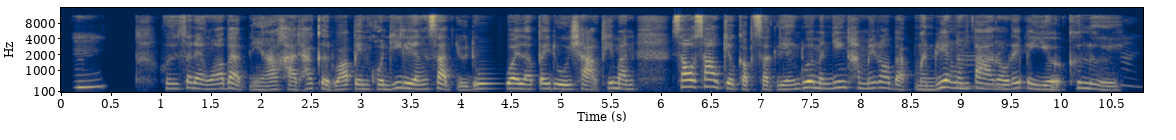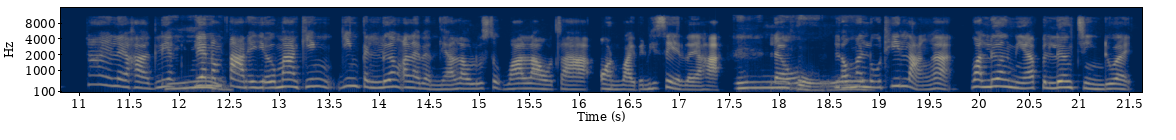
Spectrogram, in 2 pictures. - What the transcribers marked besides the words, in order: distorted speech
- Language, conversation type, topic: Thai, podcast, ทำไมหนังบางเรื่องถึงทำให้เราร้องไห้ได้ง่ายเมื่อดู?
